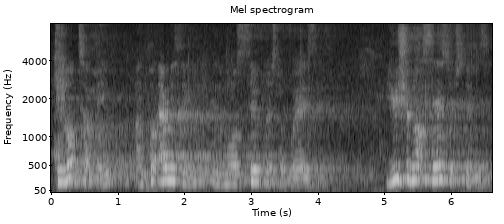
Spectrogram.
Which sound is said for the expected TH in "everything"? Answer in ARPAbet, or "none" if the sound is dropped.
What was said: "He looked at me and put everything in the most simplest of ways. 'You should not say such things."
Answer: TH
